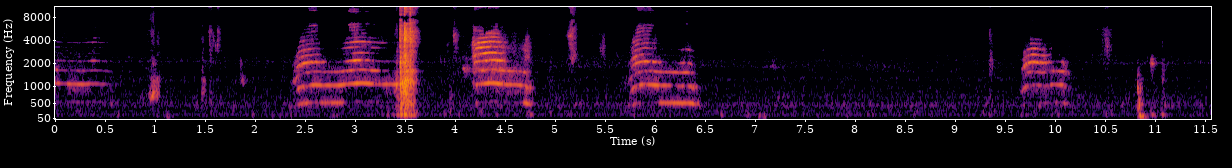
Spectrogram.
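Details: Domestic cat at dinner time in a cage shared by mother cat Marge and her kittens in a box, indoors. Four drawn-out, harmonic, rising-and-falling meows over about four seconds, then one shorter meow later, with a few sharp clicks and quiet room noise.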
